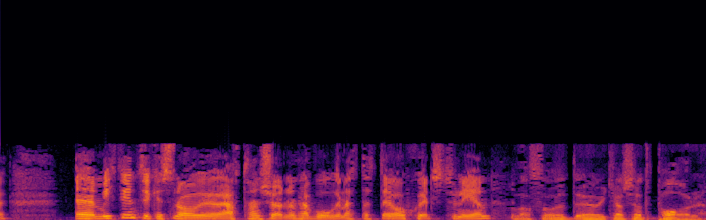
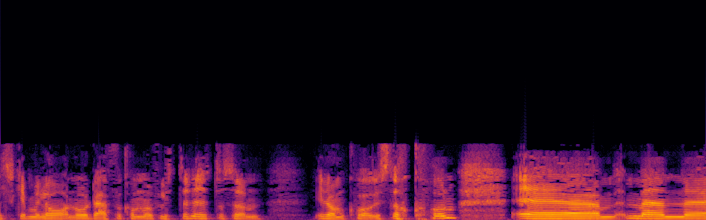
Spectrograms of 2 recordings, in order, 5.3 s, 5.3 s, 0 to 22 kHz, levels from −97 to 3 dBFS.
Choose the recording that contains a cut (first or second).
first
